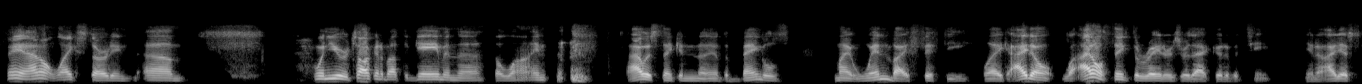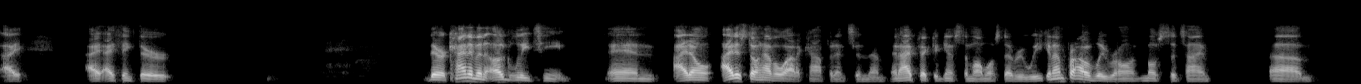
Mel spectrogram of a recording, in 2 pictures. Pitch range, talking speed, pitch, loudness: 90-135 Hz, 190 wpm, 100 Hz, -21 LUFS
